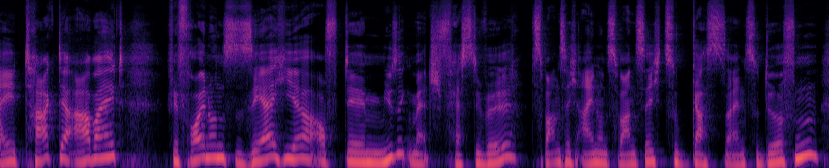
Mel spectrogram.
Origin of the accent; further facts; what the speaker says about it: Schleswig-Holstein, Germany; now in Berlin, Germany; aber ich bin ja in Schleswig-Holstein auch aufgewachsen.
